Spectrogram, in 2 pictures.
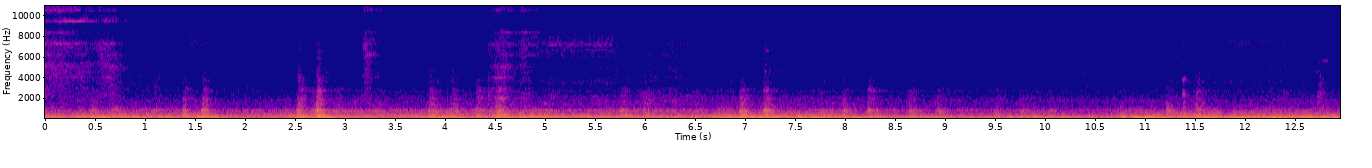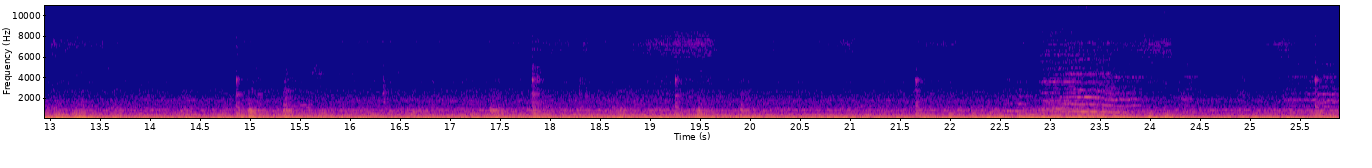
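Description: A train rumbles steadily along the tracks and gradually slows.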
